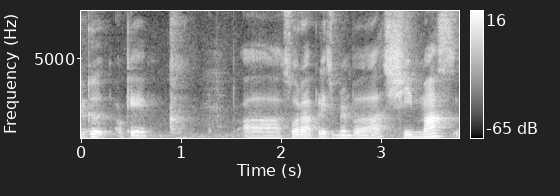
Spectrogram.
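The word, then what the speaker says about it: します: Sora, please remember, shimas, we don't need to pronounce the U at the last one. Not shimasu, just shimas.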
